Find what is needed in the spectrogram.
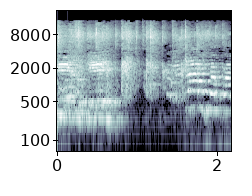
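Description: A group of people clapping their hands, with voices over the clapping.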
